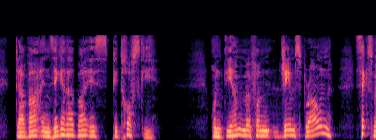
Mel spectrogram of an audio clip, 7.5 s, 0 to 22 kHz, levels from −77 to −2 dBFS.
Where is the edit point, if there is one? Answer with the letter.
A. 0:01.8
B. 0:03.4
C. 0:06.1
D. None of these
A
